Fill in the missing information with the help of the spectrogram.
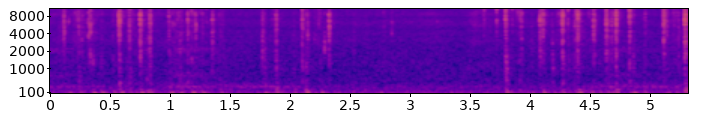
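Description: Fingertips of both hands type on a backlit MacBook Air keyboard with plastic keys. Quick, soft clicks arrive in uneven bursts, each a short bright tap over a low thud. The typing slows to near silence in the middle before picking back up.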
